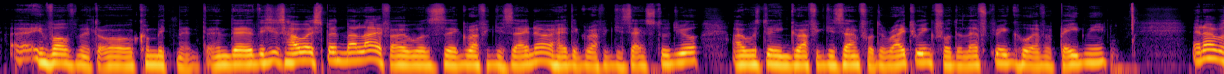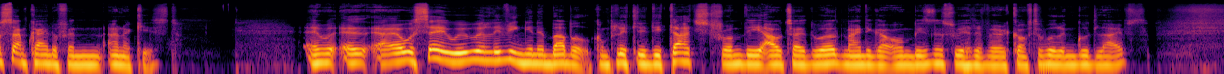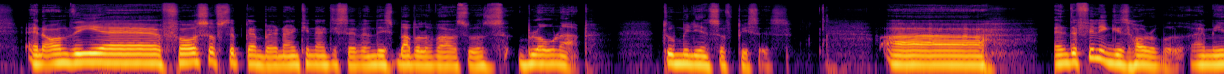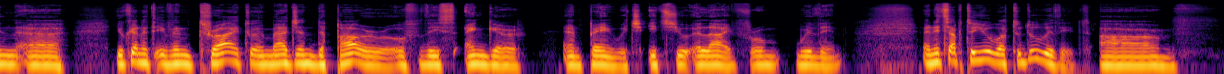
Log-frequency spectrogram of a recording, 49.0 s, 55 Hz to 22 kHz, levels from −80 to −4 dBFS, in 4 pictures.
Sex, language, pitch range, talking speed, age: male, English, 115-135 Hz, 165 wpm, 50-69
